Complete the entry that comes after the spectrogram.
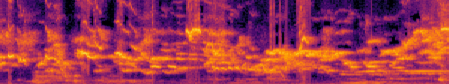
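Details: Oriental magpie-robin 'loba' simulation for fighter mentality: varied whistled phrases sliding up and down, interleaved with harsh chatter and quick trills, ending on a rising high whistle.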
